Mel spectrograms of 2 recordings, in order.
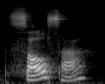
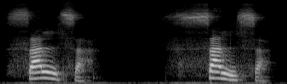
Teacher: in Spanish, your tongue is almost flat, and once again, it is touching your upper teeth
